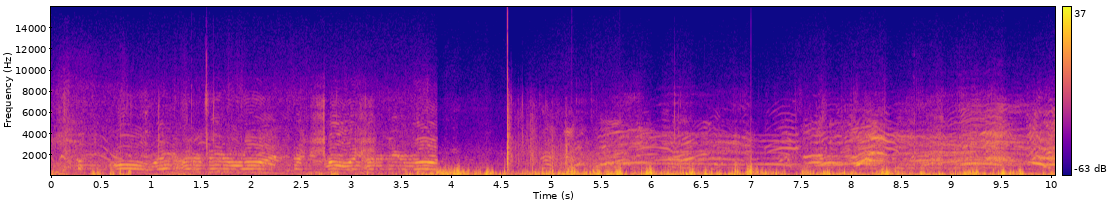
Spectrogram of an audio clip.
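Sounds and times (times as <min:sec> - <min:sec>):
spectators' voices: 0:00.0 - 0:03.9, 0:04.6 - 0:10.0
outdoor noise: 0:00.0 - 0:10.0
sharp starting pistol crack: 0:04.6 - 0:05.1.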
